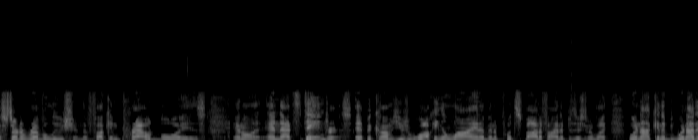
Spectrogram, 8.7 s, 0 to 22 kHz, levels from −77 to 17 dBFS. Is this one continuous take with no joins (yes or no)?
yes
